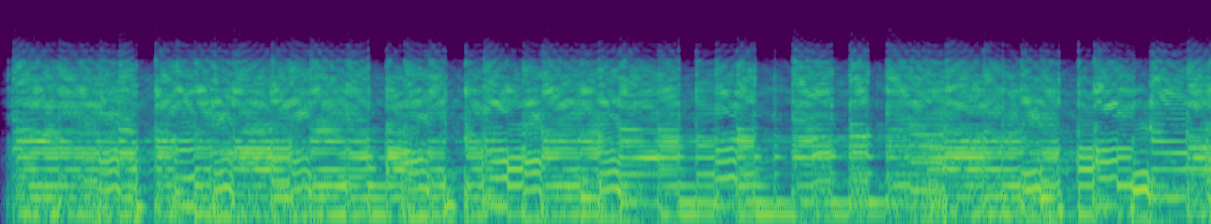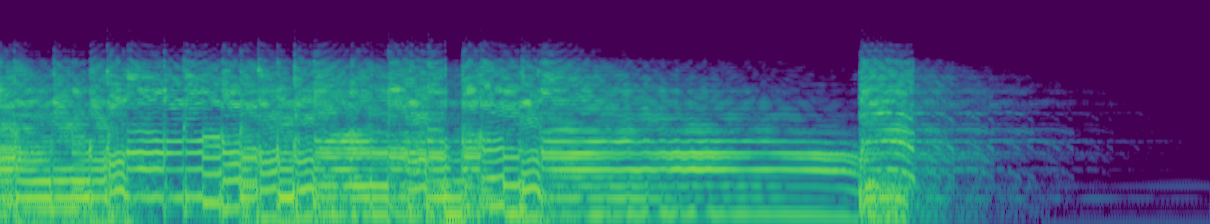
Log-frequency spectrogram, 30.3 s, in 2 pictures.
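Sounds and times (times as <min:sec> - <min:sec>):
slow Leslie rotary speaker: 0:00.0 - 0:27.9.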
